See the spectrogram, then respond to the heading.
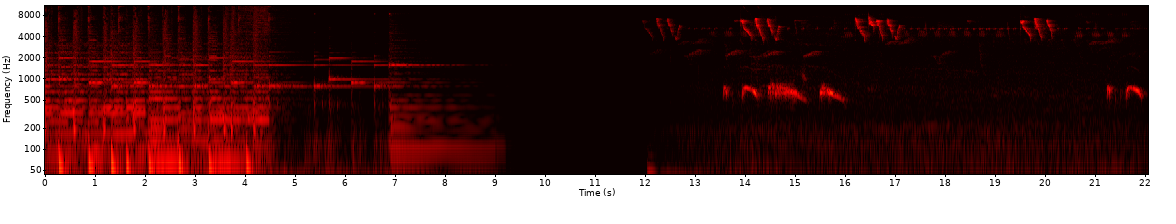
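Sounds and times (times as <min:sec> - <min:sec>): birds chirping: 0:12.0 - 0:22.0.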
